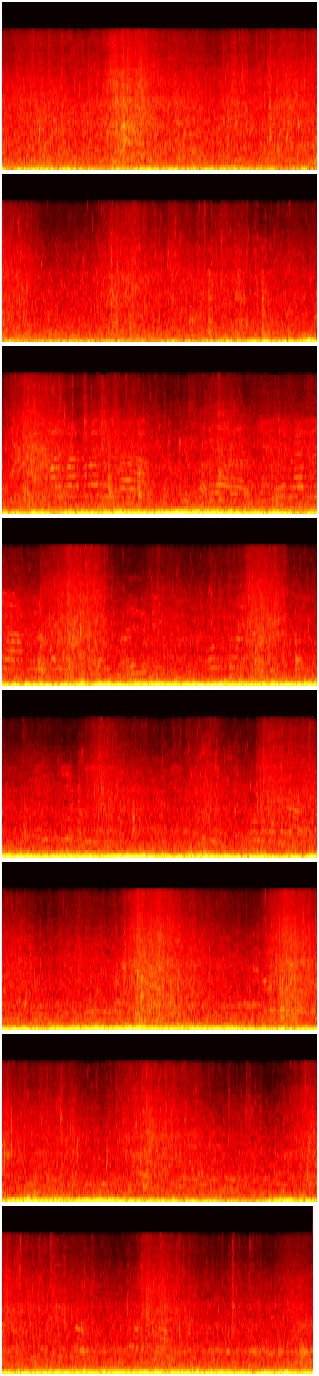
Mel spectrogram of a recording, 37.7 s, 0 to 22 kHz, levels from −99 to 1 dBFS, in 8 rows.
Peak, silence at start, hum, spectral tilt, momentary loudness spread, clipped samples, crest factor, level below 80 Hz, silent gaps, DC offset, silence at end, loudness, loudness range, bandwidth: -6 dBFS; 0 s; none; -5.5 dB/octave; 12 LU; under 0.1%; 16 dB; -26 dBFS; none; under 0.1%; 0 s; -33 LUFS; 11 LU; 7.2 kHz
